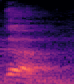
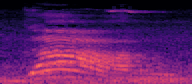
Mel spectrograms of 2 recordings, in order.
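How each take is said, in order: First: It is said as the English word girl. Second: It is said in Japanese style as garu. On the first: "Dibacanya girl" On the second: "Maka ini menjadi garu"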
